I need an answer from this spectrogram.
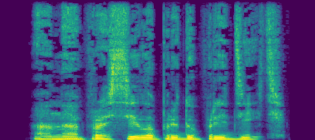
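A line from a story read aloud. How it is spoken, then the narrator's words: Hoarse mocking rasp. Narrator (Russian): прохрипела девушка и издевательски улыбнулась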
